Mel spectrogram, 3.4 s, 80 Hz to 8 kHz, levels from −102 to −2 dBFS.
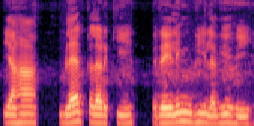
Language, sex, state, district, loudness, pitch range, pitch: Hindi, male, Gujarat, Valsad, -18 LUFS, 140-150 Hz, 145 Hz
